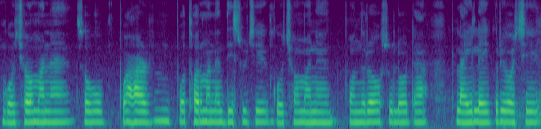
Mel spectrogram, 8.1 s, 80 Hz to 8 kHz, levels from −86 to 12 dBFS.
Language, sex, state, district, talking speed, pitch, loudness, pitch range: Odia, female, Odisha, Sambalpur, 90 wpm, 200 Hz, -18 LUFS, 195-200 Hz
